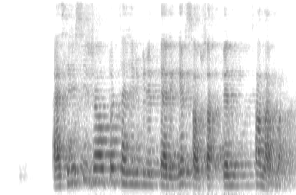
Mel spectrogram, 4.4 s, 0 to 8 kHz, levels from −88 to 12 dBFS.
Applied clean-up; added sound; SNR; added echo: none; none; none; reverberation time 1.1 s.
